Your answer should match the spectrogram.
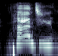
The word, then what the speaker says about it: Ponzi: Ponzi rhymes with Fonzi, and that makes it cool.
